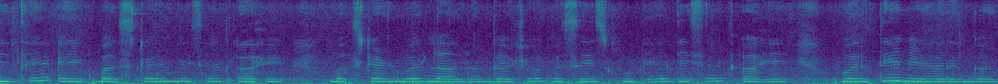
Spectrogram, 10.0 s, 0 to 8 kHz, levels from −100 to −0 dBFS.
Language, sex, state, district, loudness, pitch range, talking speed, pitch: Marathi, female, Maharashtra, Aurangabad, -37 LUFS, 245-260 Hz, 110 wpm, 255 Hz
